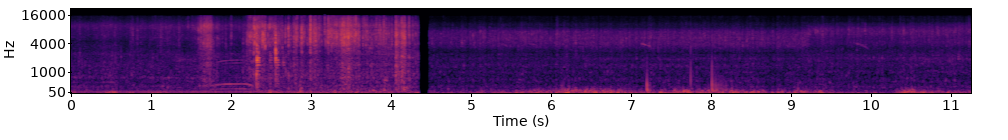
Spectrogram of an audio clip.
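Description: Close rustling and handling noise for about two seconds, then, after a sudden cut, steady outdoor background hiss with low wind rumble on the microphone and a couple of faint ticks.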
